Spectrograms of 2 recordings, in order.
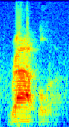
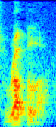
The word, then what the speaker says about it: Rapala: states I believe most of us have been mispronouncing Rapala it's not Rapala that's how I always pronounced it it's according to parity it's repla and you know I've heard guys you know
